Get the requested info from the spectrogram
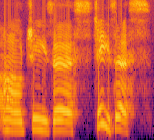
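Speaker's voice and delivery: very slow, stretched Jesus in disbelief; slow incredulous groan; drawn-out exasperation. Retold or imitated. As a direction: drag it out, appalled. Exasperated retold reaction.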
